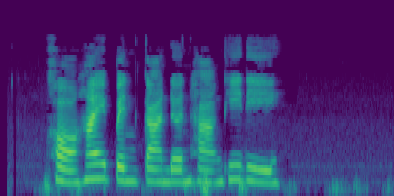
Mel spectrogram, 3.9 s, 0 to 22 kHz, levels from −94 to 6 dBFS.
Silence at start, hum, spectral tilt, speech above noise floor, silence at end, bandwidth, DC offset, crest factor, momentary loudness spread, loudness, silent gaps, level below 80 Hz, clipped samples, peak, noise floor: 0.45 s; none; -4 dB/octave; 35 dB; 1.15 s; 11.5 kHz; under 0.1%; 22 dB; 9 LU; -22 LUFS; none; -56 dBFS; under 0.1%; -4 dBFS; -58 dBFS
